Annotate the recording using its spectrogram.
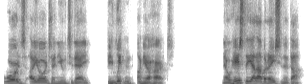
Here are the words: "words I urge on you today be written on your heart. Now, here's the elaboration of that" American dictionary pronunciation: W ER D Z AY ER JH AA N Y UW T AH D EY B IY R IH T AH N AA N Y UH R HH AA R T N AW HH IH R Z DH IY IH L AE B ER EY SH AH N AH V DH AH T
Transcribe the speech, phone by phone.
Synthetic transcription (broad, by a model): W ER D Z AY ER JH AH N Y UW T AH D EY B IY W IH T N N Y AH R HH AA R T N AW HH IH R Z DH IY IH L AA B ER EY SH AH N AH V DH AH T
